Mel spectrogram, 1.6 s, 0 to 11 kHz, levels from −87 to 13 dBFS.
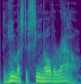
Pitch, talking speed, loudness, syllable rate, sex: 120 Hz, 295 wpm, -15 LUFS, 5.4 syllables/s, male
